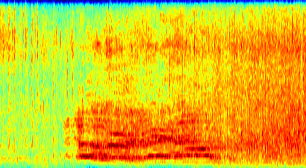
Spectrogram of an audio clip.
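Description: Two teams of young men shout a greeting in unison.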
